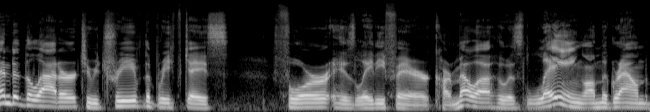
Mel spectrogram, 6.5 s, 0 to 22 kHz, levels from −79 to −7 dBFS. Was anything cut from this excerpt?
no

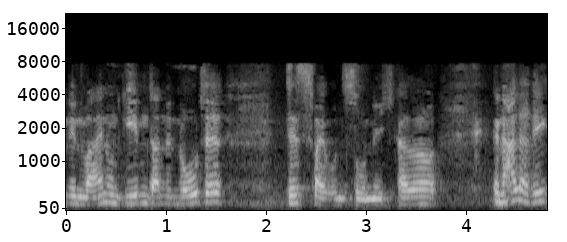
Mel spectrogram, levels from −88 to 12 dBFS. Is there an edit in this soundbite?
yes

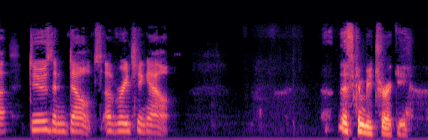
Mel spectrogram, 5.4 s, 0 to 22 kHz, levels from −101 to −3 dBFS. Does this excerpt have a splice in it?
no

